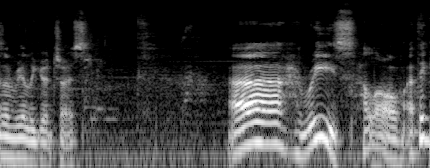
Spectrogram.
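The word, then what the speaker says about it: Rhys: really good choice uh Rees hello I think it's pronounced Reese I think it's Reese yeah I'm just going to back out that is Reese uh so ree is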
